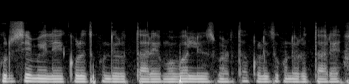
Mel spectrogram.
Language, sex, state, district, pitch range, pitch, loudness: Kannada, male, Karnataka, Koppal, 125-135 Hz, 130 Hz, -19 LUFS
